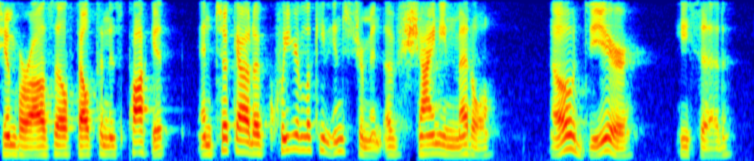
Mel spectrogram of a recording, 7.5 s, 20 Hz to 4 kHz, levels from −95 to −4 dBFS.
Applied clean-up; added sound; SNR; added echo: none; none; none; none.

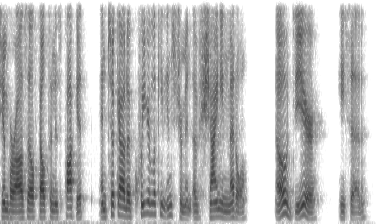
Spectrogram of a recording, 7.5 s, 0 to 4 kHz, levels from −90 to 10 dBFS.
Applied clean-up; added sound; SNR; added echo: neural mask model Resemble Enhance denoiser.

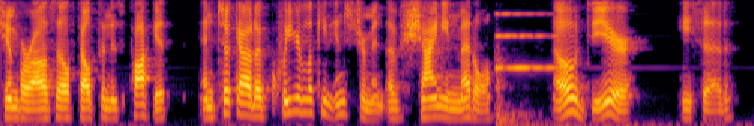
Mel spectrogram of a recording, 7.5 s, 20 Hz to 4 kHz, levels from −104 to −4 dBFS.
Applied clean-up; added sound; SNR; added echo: classical method spectral subtraction.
